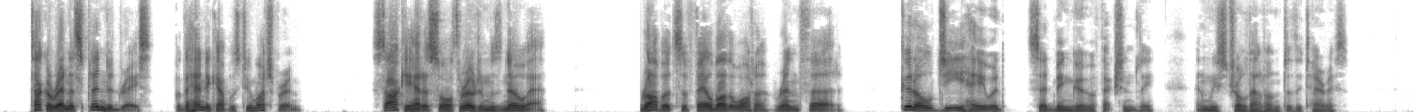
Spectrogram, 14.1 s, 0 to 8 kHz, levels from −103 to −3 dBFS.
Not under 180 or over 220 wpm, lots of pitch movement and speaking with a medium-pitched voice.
No: average, 190 wpm; wide, 6.5 semitones; low, 115 Hz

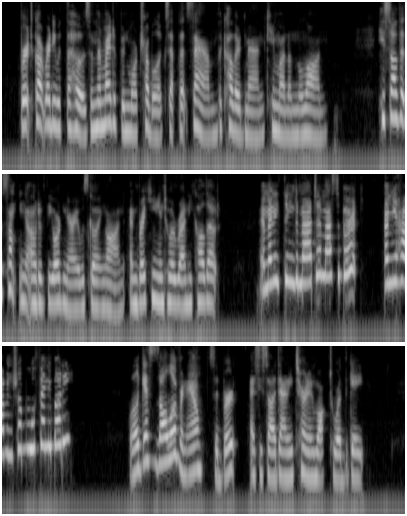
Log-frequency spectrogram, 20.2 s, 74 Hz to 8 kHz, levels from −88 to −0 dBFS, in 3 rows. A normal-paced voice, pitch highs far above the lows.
No: fast, 220 wpm; wide, 6.9 semitones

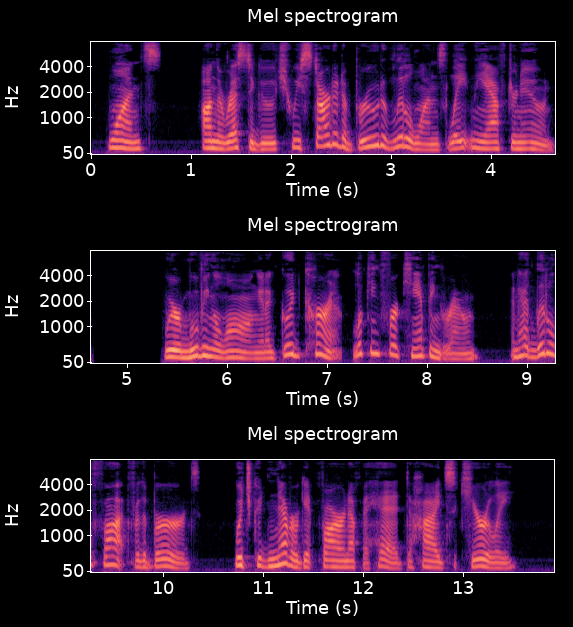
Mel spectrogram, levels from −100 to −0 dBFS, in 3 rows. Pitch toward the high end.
No: medium, 180 Hz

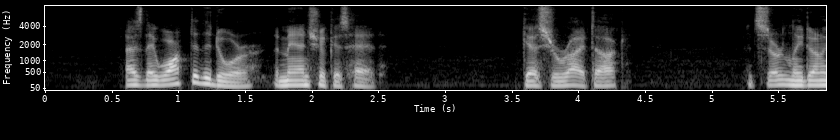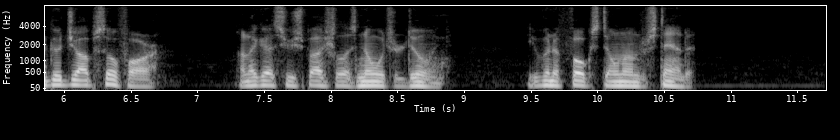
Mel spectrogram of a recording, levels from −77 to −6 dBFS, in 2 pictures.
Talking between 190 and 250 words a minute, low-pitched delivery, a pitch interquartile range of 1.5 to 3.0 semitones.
Yes: average, 195 wpm; low, 115 Hz; narrow, 2.4 semitones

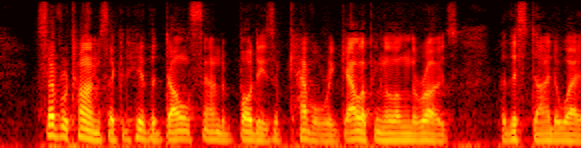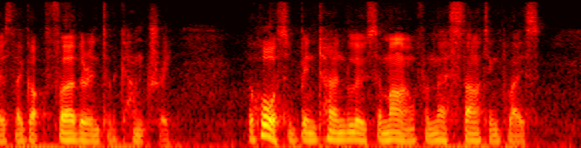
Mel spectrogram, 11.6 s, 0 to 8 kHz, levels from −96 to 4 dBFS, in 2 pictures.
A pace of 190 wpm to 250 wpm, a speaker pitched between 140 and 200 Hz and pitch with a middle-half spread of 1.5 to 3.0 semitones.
No: average, 200 wpm; low, 100 Hz; narrow, 2.6 semitones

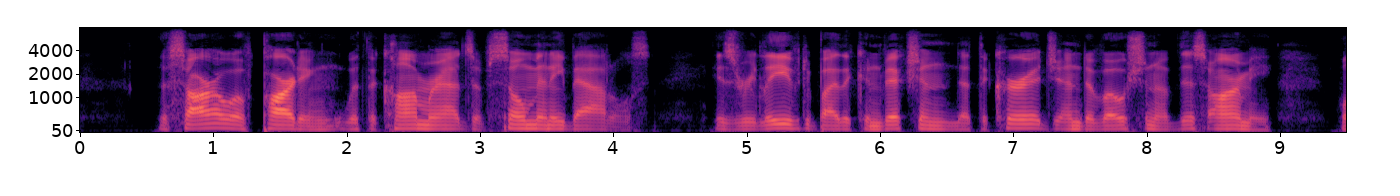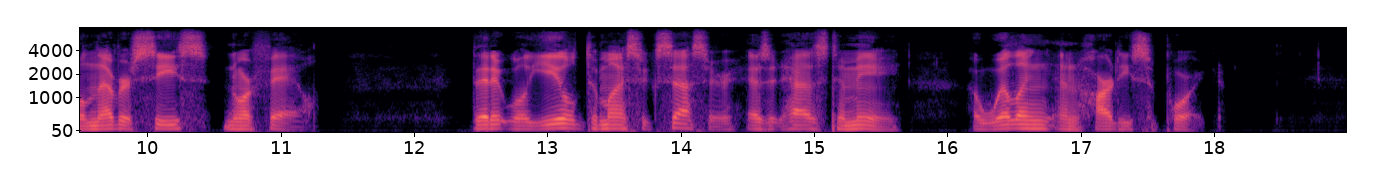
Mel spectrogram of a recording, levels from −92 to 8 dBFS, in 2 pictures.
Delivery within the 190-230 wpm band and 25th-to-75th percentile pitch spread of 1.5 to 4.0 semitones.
No: average, 145 wpm; average, 2.7 semitones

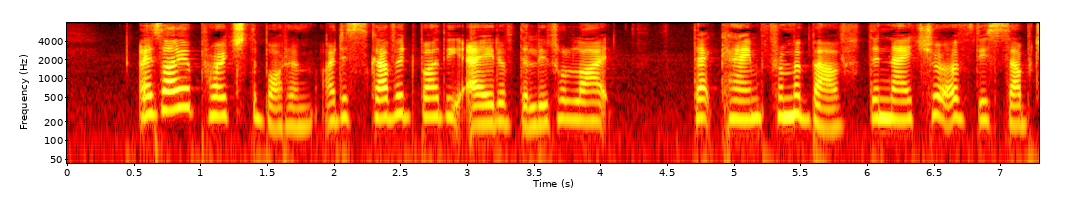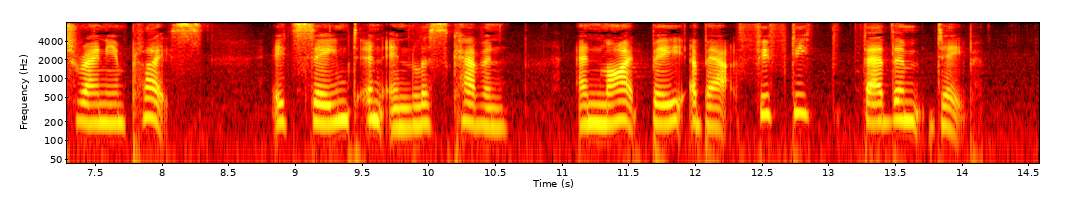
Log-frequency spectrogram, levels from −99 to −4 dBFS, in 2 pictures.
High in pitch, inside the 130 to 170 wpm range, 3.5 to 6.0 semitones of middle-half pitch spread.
Yes: high, 210 Hz; average, 150 wpm; average, 3.9 semitones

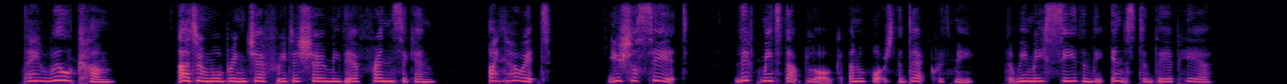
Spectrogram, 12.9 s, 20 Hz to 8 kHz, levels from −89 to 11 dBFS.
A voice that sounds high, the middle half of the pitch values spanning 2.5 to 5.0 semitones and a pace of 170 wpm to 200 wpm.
Yes: very high, 290 Hz; average, 3.0 semitones; average, 190 wpm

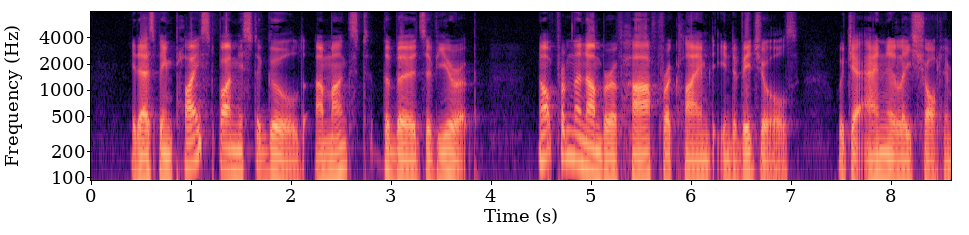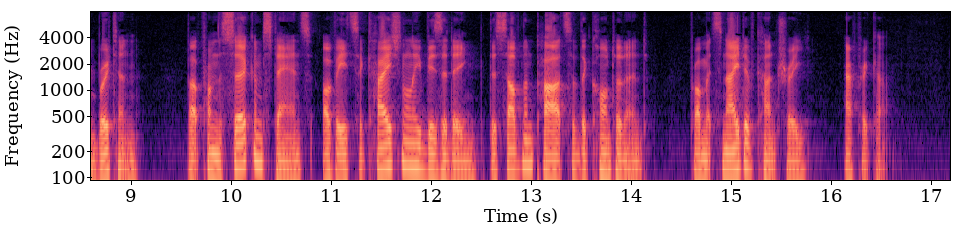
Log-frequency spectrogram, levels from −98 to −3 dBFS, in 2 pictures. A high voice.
No: very low, 90 Hz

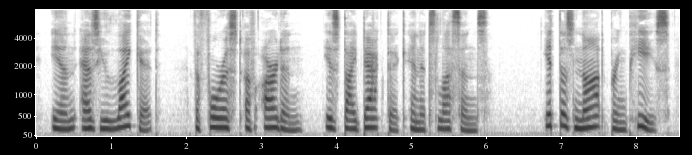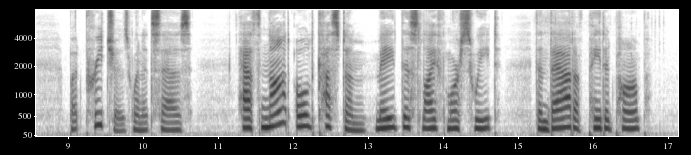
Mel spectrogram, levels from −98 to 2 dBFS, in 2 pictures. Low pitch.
No: high, 210 Hz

